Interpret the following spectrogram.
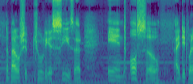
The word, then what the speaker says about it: Giulio Cesare: It's the battleship Giulio Cesare.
